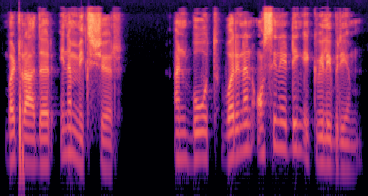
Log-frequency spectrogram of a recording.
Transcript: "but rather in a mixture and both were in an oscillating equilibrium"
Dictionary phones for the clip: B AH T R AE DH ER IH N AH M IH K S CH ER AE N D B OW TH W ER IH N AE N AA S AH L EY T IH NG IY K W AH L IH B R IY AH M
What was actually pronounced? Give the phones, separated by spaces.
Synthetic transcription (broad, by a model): B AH T R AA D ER IH N AH M IH K S CH ER AE N D B OW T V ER IH N AE N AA S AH N EY T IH NG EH K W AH L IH B R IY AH M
